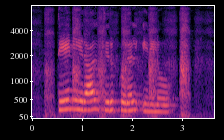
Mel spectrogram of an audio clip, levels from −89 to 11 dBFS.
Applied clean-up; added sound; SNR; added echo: none; Breathing; 12 dB; none.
